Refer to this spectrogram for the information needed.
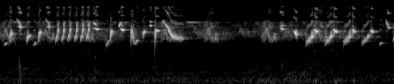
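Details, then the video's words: European goldfinch singing a tutoring song for young birds: a run of rapid repeated notes and sharp downward slurs, easing into softer, scattered chirps toward the end. "أفضل تغريد الحسون"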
